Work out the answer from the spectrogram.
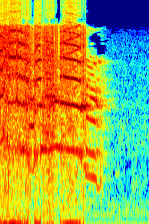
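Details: Millefleur d'Uccle rooster, a one-year-old younger beta male, brought indoors for a visit near a broody hen with chicks: a loud, harsh crow with bright stacked harmonics, heard only as its final stretch ending abruptly.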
